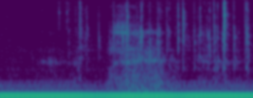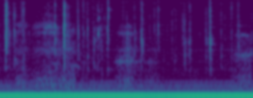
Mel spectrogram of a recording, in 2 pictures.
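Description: Typing on a computer keyboard while entering software catalog details, with a steady run of light key clicks close to the mic over a low constant hum and no talk.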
